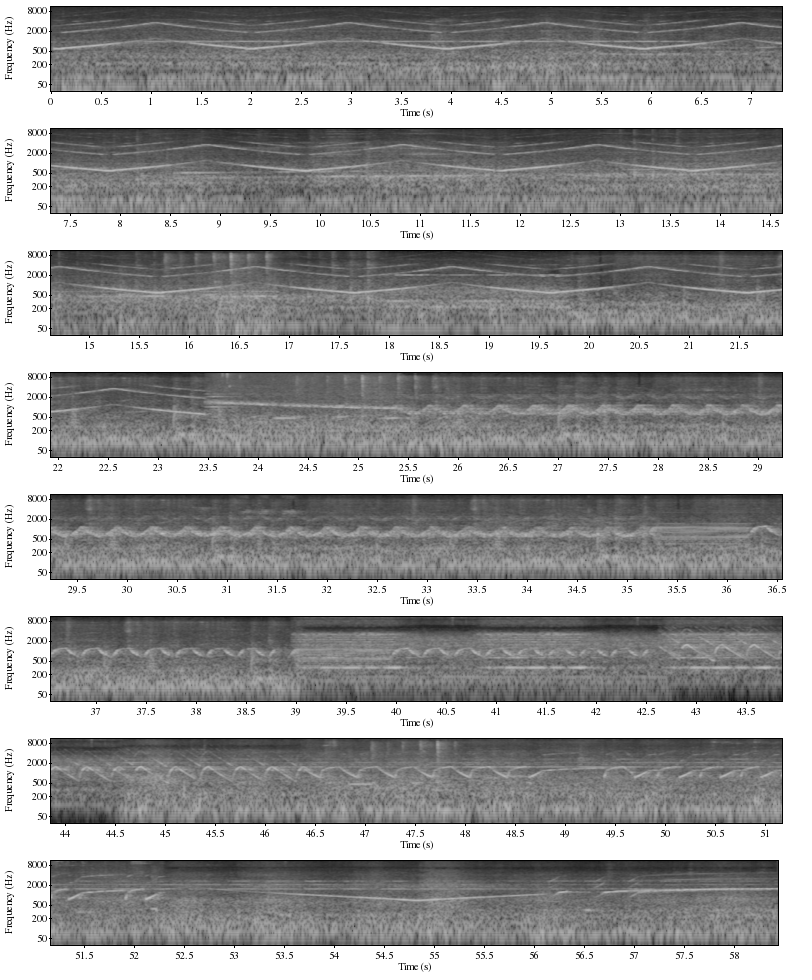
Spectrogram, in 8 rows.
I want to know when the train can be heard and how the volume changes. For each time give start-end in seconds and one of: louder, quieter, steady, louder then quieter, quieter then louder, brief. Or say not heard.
0.0-58.4 steady.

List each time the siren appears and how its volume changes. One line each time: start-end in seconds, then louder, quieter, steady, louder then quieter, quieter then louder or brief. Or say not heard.
0.0-58.4 steady.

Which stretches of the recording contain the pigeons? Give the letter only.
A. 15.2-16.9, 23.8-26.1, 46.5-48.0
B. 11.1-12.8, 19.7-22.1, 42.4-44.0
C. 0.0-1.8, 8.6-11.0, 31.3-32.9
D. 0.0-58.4
A.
